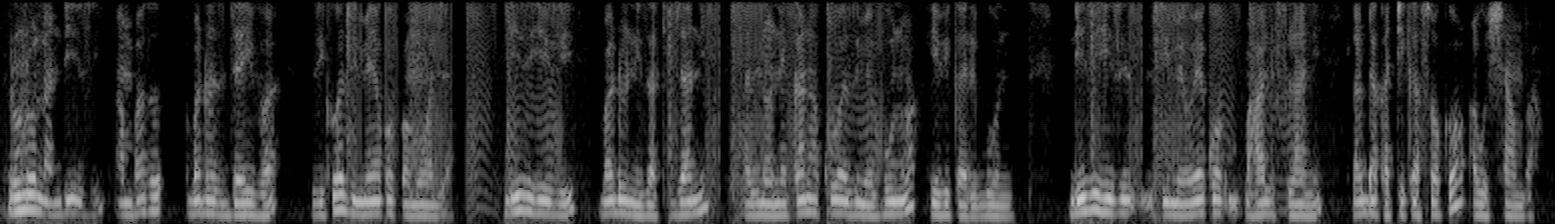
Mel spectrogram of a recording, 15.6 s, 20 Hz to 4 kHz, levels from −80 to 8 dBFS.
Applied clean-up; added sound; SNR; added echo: none; Fart; 19 dB; none.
